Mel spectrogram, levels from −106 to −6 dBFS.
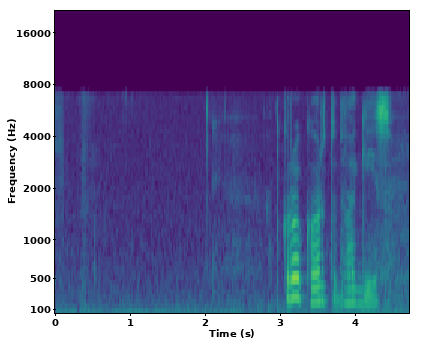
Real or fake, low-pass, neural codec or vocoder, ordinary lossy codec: real; 7.2 kHz; none; none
